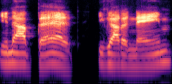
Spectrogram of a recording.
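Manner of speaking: plain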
